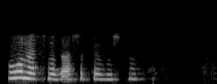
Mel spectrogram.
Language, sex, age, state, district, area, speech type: Kashmiri, female, 18-30, Jammu and Kashmir, Bandipora, rural, conversation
